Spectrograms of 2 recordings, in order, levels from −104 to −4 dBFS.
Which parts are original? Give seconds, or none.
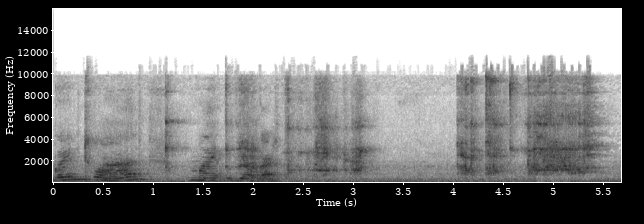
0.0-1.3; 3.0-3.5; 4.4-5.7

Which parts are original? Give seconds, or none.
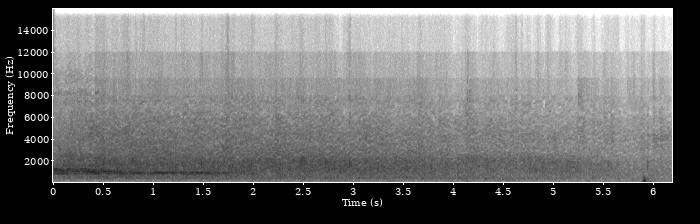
3.7-5.2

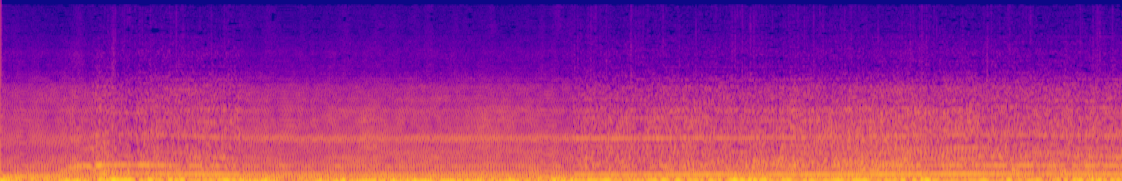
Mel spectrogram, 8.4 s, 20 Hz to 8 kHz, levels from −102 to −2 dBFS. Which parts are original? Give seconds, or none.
0.7-1.8; 4.3-8.4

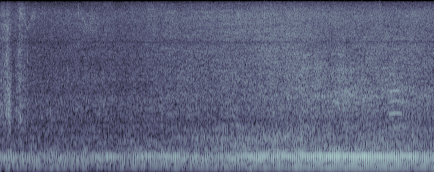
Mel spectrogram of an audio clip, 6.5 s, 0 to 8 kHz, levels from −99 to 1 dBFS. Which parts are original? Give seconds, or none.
0.0-1.4; 2.5-6.5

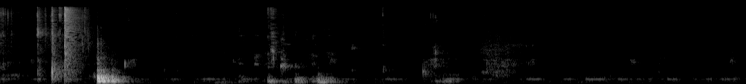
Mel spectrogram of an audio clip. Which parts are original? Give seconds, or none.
0.6-1.1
